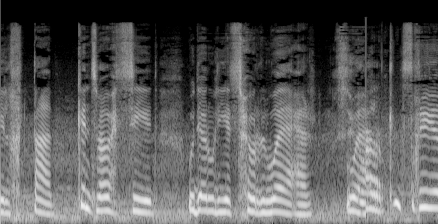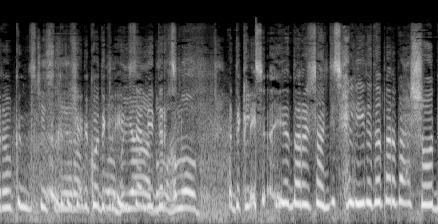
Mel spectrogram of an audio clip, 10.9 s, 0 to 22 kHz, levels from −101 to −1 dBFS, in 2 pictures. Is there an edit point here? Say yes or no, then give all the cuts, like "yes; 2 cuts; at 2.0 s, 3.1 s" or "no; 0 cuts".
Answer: yes; 2 cuts; at 4.6 s, 8.7 s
